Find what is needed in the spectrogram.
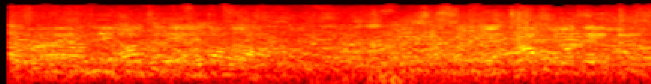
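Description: Chatter: people's voices talking throughout, with no single clear line of speech.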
